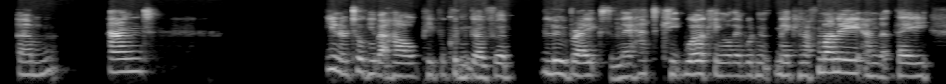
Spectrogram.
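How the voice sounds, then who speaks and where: At a moderate pace, a woman with a somewhat breathy, dark, mellow tone speaks at a medium pitch with fairly even intonation and long, frequent pauses. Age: 50s. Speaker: audience member at online report launch. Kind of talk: audience comment in Q&A. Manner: halting, many repetitions and fillers.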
